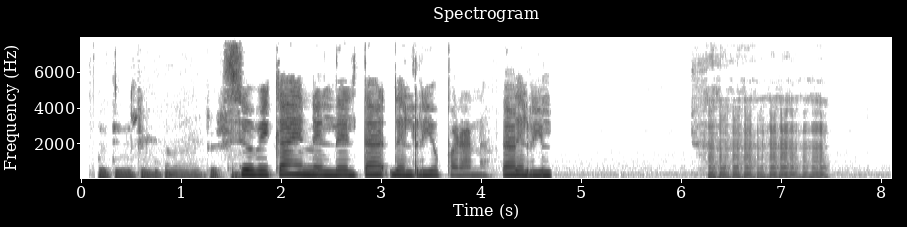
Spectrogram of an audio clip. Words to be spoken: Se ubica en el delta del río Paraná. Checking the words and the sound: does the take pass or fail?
fail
